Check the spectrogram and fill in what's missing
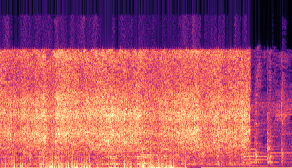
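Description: Onions, curry leaves and green chillies sizzle loudly in hot oil, a steady crackling hiss with a few stirring knocks, turning brighter and spattery toward the end.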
